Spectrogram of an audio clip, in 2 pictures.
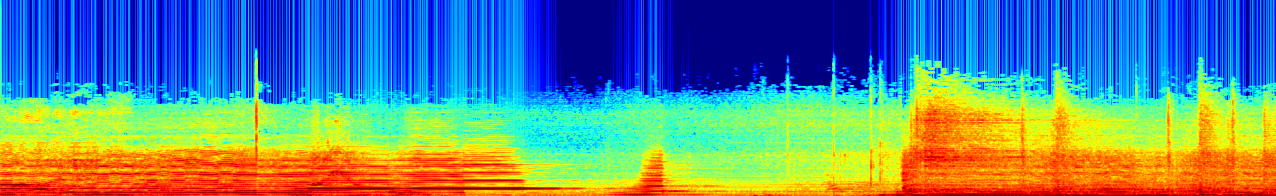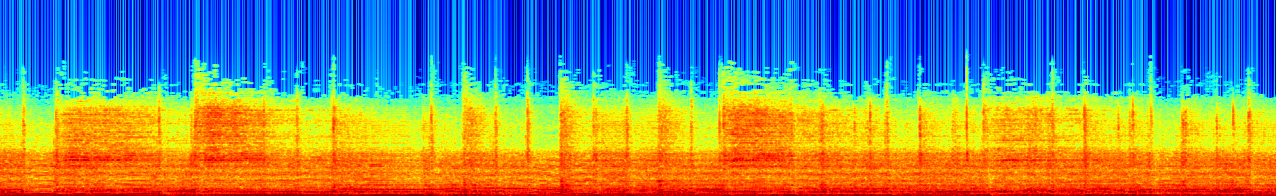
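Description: Live rock band playing through stage amplifiers. Electric guitar holds notes for the first few seconds, the level drops briefly, then the full band with drum kit comes back in loudly about seven seconds in and keeps a steady beat.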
